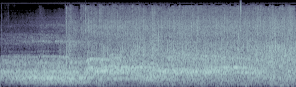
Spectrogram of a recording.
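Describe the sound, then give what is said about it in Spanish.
The Ukrainian Parliament breaks into sustained, loud applause after the removal of Yanukovych. Dense clapping from many hands lasts several seconds, with faint crowd murmurs and a few shouts mixed in. “Finalmente, Yanukovych terminó siendo destituido por el Parlamento ucraniano, que rompía en aplausos tras su marcha.”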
